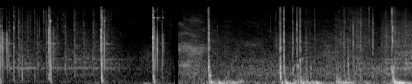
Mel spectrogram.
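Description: Stone striking stone in flint knapping: a series of sharp, irregularly spaced clicking knocks as flakes are struck off. A low rumble comes in about halfway.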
